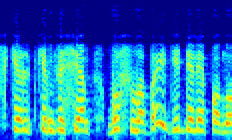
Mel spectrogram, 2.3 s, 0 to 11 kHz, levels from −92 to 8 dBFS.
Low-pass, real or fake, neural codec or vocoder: 9.9 kHz; fake; vocoder, 44.1 kHz, 128 mel bands, Pupu-Vocoder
